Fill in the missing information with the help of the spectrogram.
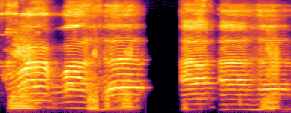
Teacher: tenggorokan pita suara terasa sempit untuk ain dan ha ini yang paling bawah.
